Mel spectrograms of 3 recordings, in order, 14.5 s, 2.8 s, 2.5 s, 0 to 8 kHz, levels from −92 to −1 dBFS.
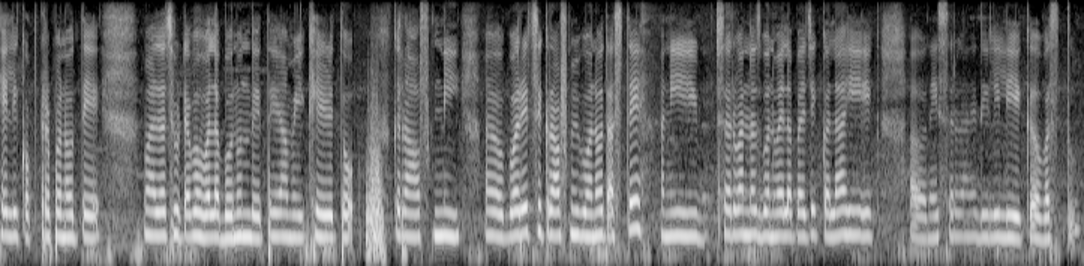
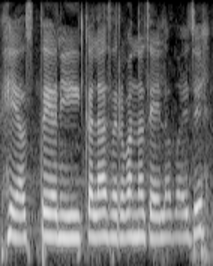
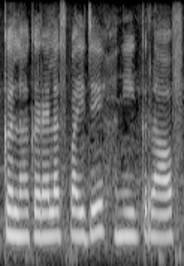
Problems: none marked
